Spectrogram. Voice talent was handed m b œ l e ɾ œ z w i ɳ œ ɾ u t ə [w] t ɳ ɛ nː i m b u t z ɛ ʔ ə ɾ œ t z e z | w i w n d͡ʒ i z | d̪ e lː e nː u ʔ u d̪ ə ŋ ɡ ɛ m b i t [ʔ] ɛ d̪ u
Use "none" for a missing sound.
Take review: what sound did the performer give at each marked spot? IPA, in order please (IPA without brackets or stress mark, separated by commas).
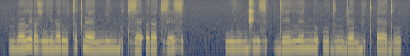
none, ʔ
